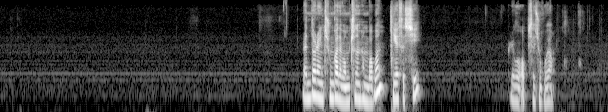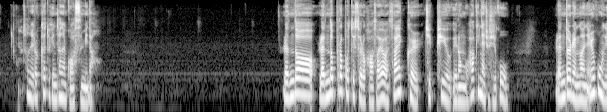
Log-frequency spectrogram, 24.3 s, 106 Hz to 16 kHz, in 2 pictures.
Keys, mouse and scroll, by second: 10.7 click.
